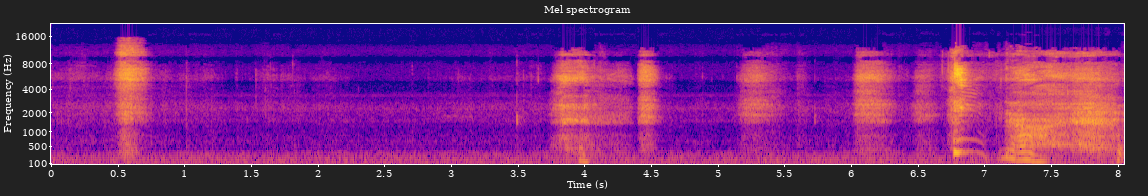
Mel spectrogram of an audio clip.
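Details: Short explosive nasal bursts and sniffs, ending in a fuller sneeze with breath, after dropping a container of white pepper while cooking; sneezing from pepper exposure.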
